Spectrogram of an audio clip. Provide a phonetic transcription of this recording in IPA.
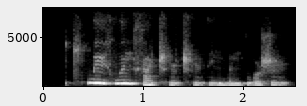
t͡sʰ w e˥˧ ɪ̯ x w ə˥˧ n x a˥˧ ɪ̯ ʈ͡ʂʰ ɻ̩˥˧ ʈ͡ʂʰ ɻ̩˥˧ t̪ i˥˩ n m w ə˧˥ n t̪ w ɔ˧˥ ʂ ɻ̩˥

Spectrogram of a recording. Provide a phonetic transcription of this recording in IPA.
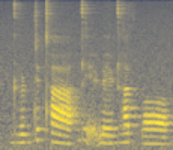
ɖʱ ʏ ɖ d ʏ tʰ a | ɖʱ ḛ ɳ e ɖʱ a θ ɡ ɔ

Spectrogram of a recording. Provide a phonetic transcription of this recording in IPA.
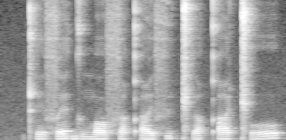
ʈʰ e f ɛ ɡ ɯ m ɒ f ɛ qʼ e f y ǁʰ ə qʼ æ ǁʰ o

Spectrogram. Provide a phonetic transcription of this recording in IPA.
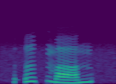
ʔ əː˦˥ k̚ m a˨˩˦ n

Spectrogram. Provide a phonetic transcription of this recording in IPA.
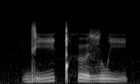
d i ǃʰ ɵ z w i

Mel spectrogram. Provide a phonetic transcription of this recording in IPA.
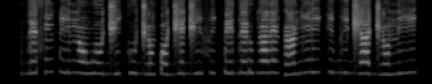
d ɛ˧ s ĩ˦ k͡p i˧ n ɔ̃˧ w o˧ d͡ʒ i˧ k u˧ d͡ʒ ɔ̃˨ k͡p ɔ˨ d͡ʒ ɛ˧ d͡ʒ i˧ f i˧ k͡p e˦ d ɛ˦ ɾ u˦ ɡ ã˦ ɾ ɛ̃˦˨ k ã˨˦ ɡ ĩ˦ ɾ i˦ k i˦ b i˦ d͡ʒ a˧ d͡ʒ ɔ̃˧ n i˦

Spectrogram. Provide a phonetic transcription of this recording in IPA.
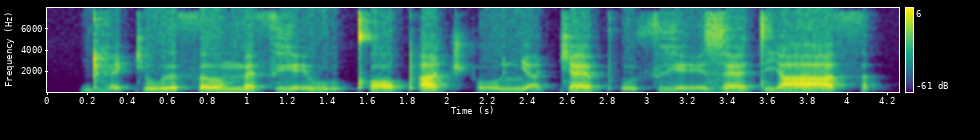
ɖʱ ɛ̰ c β ɯ θ ɤ m ɛ θ ɣ ḛ β ṵ kʼ ɔ pʼ a t͡ʃʼ o̰ ʎ a̰ c ɛ pʼ ṵ θ ɣ ḛ z ɛ t j a θ

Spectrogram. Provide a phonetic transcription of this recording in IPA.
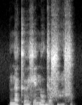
n æ kʼ ø xʲ æ n o ɡʲ ɔ s ɑ̤ s

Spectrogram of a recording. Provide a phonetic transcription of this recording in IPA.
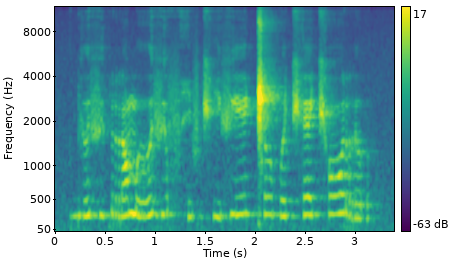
bʲ ɤ˨˩˦ fʲ u˨˩˦ ʔ r ɒ˨˥ m ɤː˨˩˦ fʲ ɔ˨˥ f h i˨ f t͡ʃʰ i˨˩˦ fʲ eː˦˥ ǁ ɤ˦˥ p ə˨˥ t͡ʃʰ ɛ˦˥ t͡ʃʰ ɔː˦˥ r ɤ˨ ʔ

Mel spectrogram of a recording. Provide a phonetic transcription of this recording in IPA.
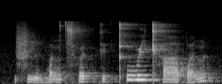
f iː˨˩ w m ɐ˨ ŋ t͡sʰ ɵ˧ t̚ k ɪ˨˥ k̚ t̪ʰ uː˥ j kʰ aː˨ p ɐ˨˥ n

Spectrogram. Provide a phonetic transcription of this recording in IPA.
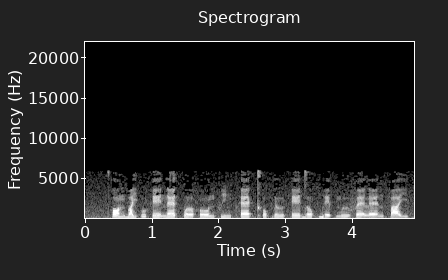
t̪ʰ ɔː˧˩ n b a˩˧ j ʔ u˥˨ h eː˧˩ n ɛː˧˥ t̚ p ɤː˩˧ h oː˩˧ n f iː˧˩ ŋ pʰ ɛː˧˥ k̚ t̪ʰ o˧˩ p̚ l ɯː˩˧ h eː˧ d ɤː˧˥ p̚ b eː˧˩ p̚ m ɯː˧˩ f ɛː˧˩ l ɛː˩˧ n f a˧˩ j

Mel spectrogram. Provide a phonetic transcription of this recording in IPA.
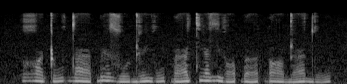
ɣ ʌ˦˨ ʈ u˨˥ d̪ æ˦˨ ɓ ɪ˥ z u˨ ɖ ɪ˨˥ j u˨˥ ɓ æ˨˥ tʲ æ˥ z j ʌ˨˩˦ ɓ ɜ˨˩˦ ɠ ɑ˦˨ ɖ æ˨˥ d u˨˩˦

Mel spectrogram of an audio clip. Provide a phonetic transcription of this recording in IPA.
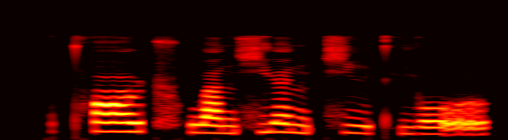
t̪ʰ ɑ˦ ʊ̯ ʈ͡ʂʰ w a˨ n ɕ j ɛ˥˨ n t͡ɕ i˥˨ t̪ʰ j o̰˨˩ ʊ̯

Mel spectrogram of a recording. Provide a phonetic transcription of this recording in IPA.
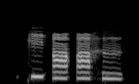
k i˦ ʔ ɑ˨ ʔ ɑ˨ h ɯ˨

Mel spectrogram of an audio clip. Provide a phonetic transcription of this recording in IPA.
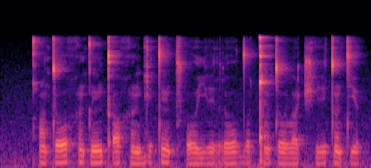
qʰ õ t o h ə̃ t̪ ĩ kʼ ɒ h ə̃ ɡ i t ĩ t͡sʼ o j i r o d̪ o ǃ õ t o l ɒ t͡ʃʰ i t õ tʲ ə

